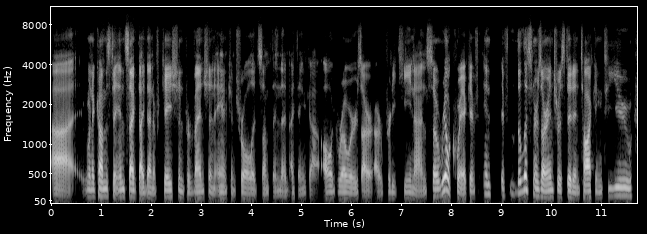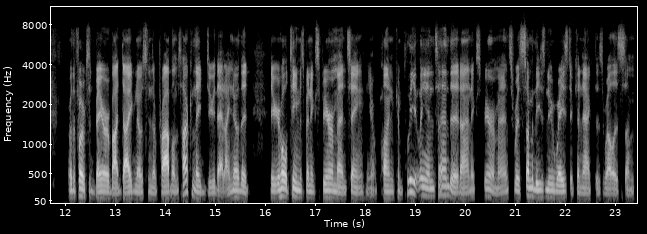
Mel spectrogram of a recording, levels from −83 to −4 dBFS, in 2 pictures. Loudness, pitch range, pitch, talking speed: -27 LUFS, 95-125 Hz, 105 Hz, 205 wpm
